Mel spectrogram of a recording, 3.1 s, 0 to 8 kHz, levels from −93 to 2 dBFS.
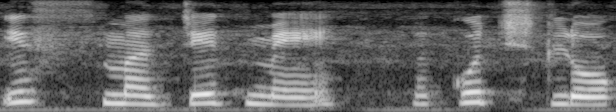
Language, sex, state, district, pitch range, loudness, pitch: Hindi, female, Chhattisgarh, Raipur, 215-250 Hz, -16 LUFS, 230 Hz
